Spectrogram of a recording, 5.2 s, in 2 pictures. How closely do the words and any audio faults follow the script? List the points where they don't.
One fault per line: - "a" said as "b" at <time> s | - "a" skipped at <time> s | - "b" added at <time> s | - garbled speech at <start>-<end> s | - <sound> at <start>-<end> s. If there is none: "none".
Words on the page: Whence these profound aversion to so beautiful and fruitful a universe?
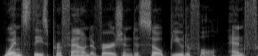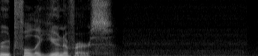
none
